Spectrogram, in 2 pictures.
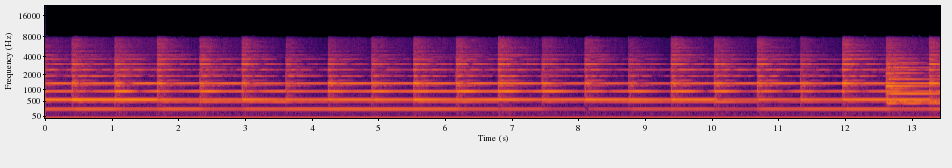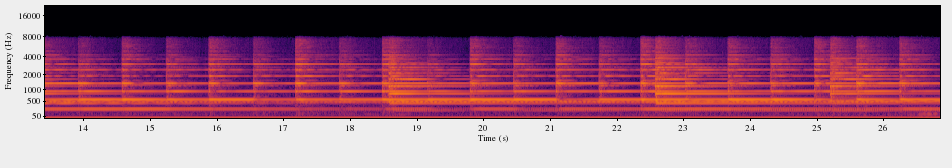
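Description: Church bells ring in a quick, steady peal, each stroke ringing on, with the notes shifting partway through.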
